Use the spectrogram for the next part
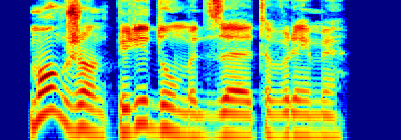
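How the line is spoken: Skeptical hmph. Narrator (Russian): Аксиал хмыкнул

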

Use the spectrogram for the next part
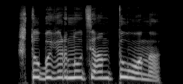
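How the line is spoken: Embarrassed girl, forced out. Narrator (Russian): смущенно выдавила девушка

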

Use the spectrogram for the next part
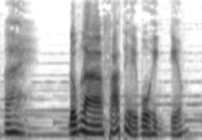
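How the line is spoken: Sighing. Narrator (Vietnamese): Vương Tiểu Thạch thở dài một tiếng nói

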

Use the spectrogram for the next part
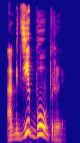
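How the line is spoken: Snide question. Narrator (Russian): ехидно поинтересовался Грег

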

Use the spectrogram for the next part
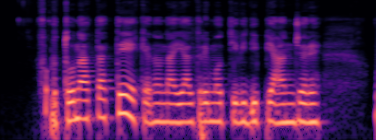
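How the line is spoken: Murmur. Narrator (Italian): mormorò

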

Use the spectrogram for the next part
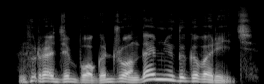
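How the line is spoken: Laughing. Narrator (Russian): засмеялся Рассел

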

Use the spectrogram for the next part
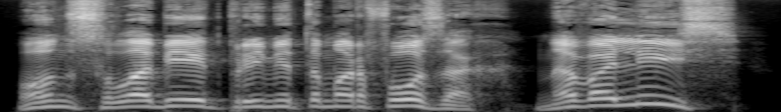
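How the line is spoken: Yelling. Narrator (Russian): орал я

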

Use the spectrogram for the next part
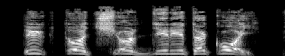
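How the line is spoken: Roaring. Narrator (Russian): взревел он

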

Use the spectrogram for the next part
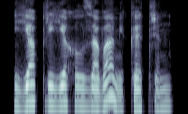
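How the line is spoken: Calm. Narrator (Russian): спокойно сказал Джон

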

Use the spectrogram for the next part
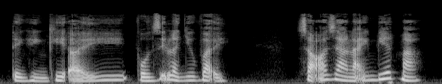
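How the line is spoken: Choked, sulky stammer. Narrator (Vietnamese): Kiều Mộc nghẹn lại, ấp úng hai tiếng, mặt cũng đỏ rực, giận dỗi nói

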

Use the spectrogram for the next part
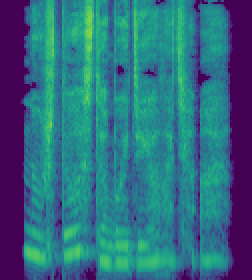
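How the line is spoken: Heavy helpless sigh. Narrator (Russian): Я тяжело вздохнула, признавая свою беспомощность

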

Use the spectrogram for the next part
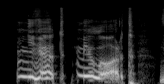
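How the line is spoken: Shrill squeal. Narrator (Russian): взвизгнул свидетель

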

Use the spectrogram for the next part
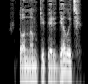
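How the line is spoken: Whispered question. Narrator (Russian): шепотом спросил сэр Генри

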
